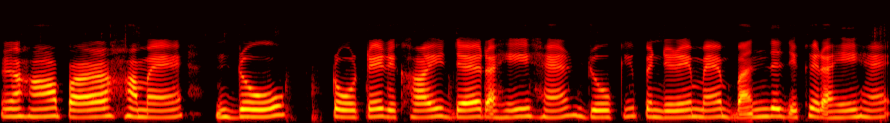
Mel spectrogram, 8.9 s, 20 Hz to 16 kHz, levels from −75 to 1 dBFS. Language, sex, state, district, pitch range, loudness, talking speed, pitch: Hindi, female, Chhattisgarh, Bilaspur, 205-225 Hz, -25 LUFS, 115 wpm, 215 Hz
